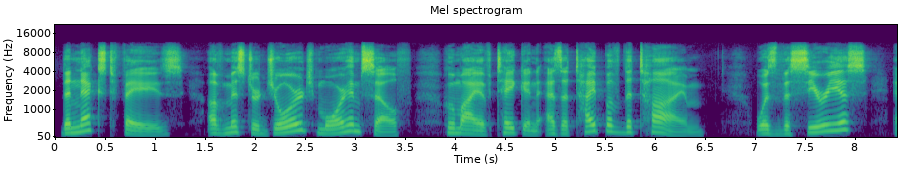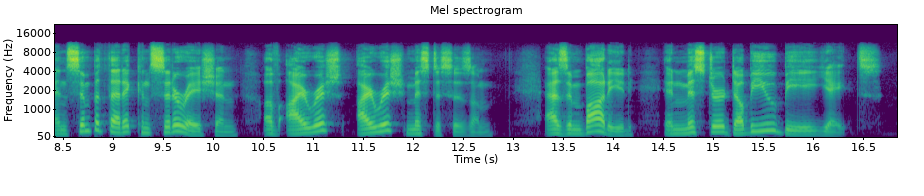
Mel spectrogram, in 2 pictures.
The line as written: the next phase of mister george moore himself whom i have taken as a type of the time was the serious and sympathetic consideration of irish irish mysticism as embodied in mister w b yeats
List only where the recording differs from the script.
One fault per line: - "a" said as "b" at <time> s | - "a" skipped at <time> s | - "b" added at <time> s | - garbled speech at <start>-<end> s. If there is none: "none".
none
